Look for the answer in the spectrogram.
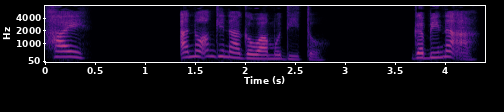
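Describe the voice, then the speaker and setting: A woman's voice: fairly high pitch, very animated, a little slow, no echo, clean studio sound, pitched above the performer's own voice, exaggerated voice. A woman voicing a frank, concerned younger sister with a Filipino accent, in an audiobook. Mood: curious, concerned.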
